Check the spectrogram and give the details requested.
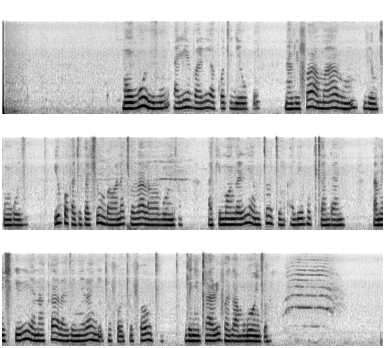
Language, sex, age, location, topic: Swahili, female, 25-35, Dar es Salaam, health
